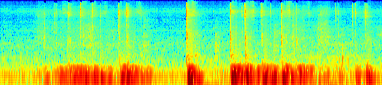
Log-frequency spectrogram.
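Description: Keys clattering on a computer keyboard while HTML and CSS code is entered, quiet bursts of quick keystrokes in a few runs, with one sharper tap standing out near the middle.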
